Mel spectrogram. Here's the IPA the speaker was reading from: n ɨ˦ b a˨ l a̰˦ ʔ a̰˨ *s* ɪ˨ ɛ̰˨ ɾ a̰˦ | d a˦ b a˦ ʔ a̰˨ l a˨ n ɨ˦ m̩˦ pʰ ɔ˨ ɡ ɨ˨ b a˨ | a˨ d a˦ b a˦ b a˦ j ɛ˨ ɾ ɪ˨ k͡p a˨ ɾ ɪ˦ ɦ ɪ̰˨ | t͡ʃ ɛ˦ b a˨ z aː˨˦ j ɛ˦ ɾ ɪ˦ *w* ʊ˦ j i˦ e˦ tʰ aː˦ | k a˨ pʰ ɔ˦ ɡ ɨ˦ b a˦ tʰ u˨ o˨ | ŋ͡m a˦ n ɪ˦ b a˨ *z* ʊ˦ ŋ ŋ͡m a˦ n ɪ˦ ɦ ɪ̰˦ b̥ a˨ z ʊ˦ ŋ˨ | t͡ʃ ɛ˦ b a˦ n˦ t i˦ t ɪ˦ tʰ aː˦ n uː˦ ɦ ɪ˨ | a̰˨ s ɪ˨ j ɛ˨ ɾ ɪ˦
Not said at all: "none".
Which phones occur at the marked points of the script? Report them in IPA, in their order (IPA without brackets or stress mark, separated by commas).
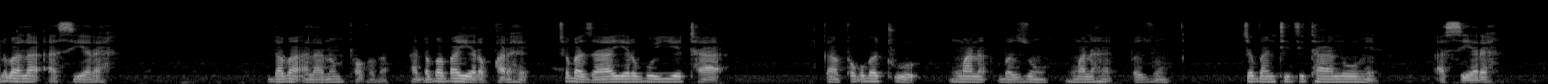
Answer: s, b, z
